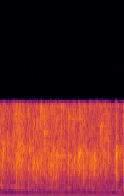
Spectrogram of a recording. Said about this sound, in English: Let's clap for them. Clap for them.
